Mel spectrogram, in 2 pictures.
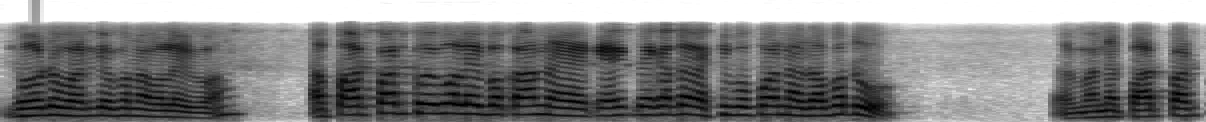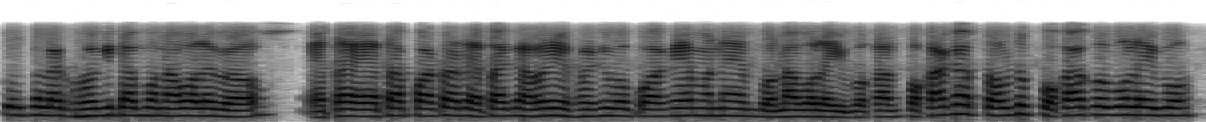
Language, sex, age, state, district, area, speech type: Assamese, male, 45-60, Assam, Lakhimpur, rural, conversation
